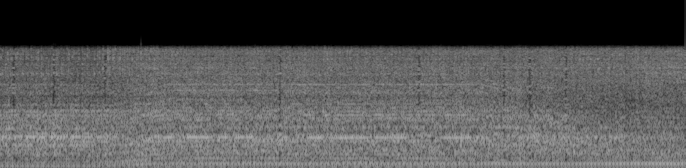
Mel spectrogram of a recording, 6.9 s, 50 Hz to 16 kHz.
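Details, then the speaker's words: Dixon 5022 zero-turn, Kohler Command 22hp engine, new electric PTO: steady, even drone settling slightly lower and fuller as the blades engage, no knocks or squeals; running healthy under PTO load. "Alright, I'm going to fire it up. Try the PTO out, make sure everything's good, give it a couple cycles on and off, make sure we don't have any unusual noises."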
